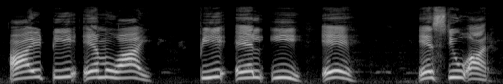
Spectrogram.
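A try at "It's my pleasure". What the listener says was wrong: प्लेजर, ठीक है। Word को अलग अलग करके बोलना चाहिए, ठीक है।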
